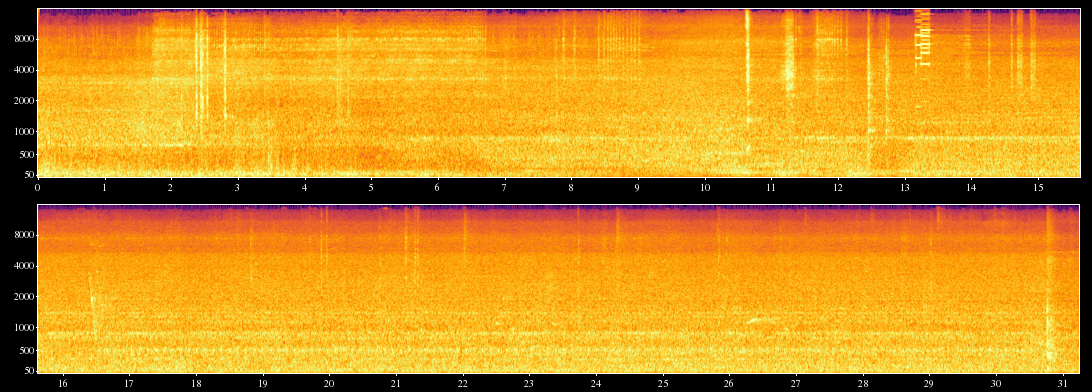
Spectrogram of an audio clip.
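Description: Steady city street traffic noise heard from a bicycle on a roadside cycleway, with a few brief clicks a little before halfway.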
